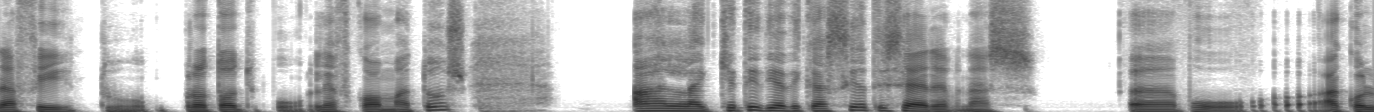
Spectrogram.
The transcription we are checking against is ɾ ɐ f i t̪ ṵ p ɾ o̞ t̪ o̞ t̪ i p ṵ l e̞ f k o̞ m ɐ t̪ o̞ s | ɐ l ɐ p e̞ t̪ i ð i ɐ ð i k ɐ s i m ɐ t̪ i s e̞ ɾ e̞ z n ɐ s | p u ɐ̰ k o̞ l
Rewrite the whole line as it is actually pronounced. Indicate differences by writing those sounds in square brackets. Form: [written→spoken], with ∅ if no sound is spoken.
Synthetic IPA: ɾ ɐ f i t̪ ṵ p ɾ o̞ t̪ o̞ t̪ i p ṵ l e̞ f k o̞ m ɐ t̪ o̞ s | ɐ l ɐ [p→c] e̞ t̪ i ð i ɐ ð i k ɐ s i [m→∅] ɐ t̪ i s e̞ ɾ e̞ [z→v] n ɐ s | p u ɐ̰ k o̞ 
